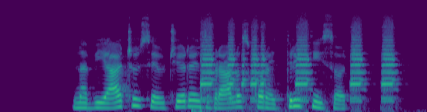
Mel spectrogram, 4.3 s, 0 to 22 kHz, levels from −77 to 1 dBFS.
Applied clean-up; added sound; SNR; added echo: none; Vehicle horn, car horn, honking; 5 dB; none.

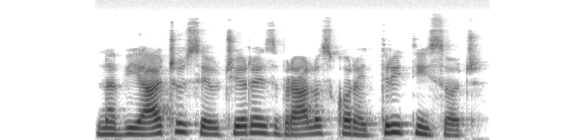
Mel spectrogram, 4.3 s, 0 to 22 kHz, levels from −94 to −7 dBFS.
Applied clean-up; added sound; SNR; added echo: none; none; none; none.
